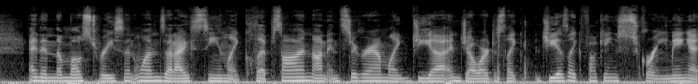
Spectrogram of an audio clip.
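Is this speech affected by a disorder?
No.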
